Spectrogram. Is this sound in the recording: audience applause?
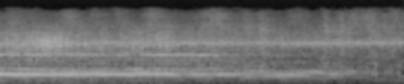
no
